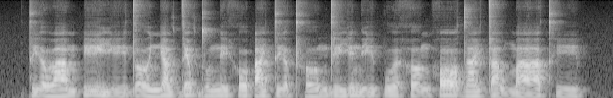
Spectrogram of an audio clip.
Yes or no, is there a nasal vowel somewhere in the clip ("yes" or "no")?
no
